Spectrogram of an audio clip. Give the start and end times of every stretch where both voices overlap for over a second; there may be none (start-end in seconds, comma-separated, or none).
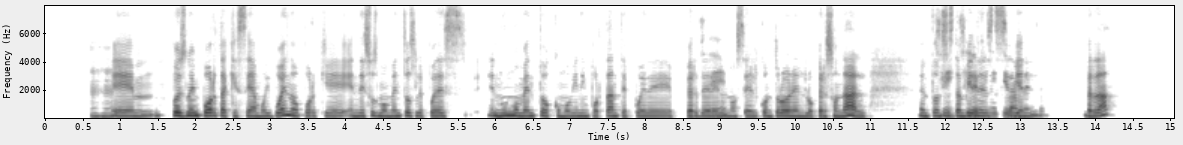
11.9-13.3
